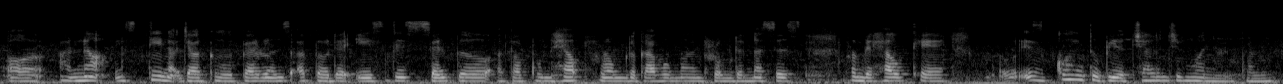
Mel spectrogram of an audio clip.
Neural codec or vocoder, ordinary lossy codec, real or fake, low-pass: codec, 16 kHz, 4 kbps, X-Codec, HuBERT features, trained on general audio; none; fake; none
